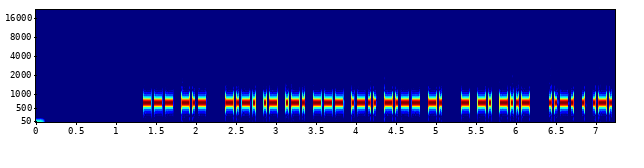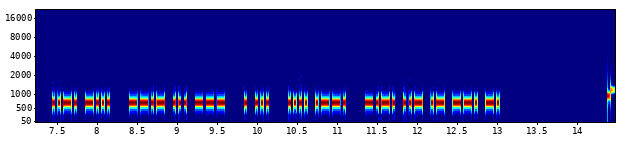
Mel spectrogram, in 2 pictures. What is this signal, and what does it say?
Morse code, heard as a keyed tone, about 34 wpm, 700 Hz. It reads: OK CAROLYN TNX FER FB QSO ES HP CUAGN
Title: Practice QSO - Exchange 4 - Ending - 35wpm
